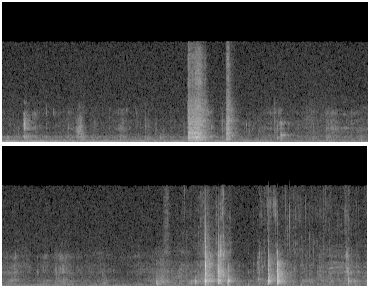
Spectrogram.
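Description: Close-up mouth sounds of a person chewing and biting food. Near the end comes a quick run of sharp clicks and scrapes as a plastic fork digs into a foil takeout tray.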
